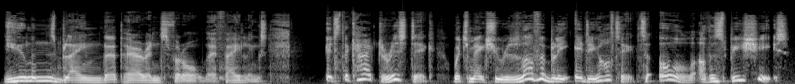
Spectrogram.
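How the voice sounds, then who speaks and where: A man's voice: mid-range voice, very animated, moderate pace, breathy edge, dry recording, clean studio sound, voice pushed up. A man voicing a polite, anxious robot servant, deferential and formal, in an audiobook story. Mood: earnest. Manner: deferential, formal, precise wording.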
